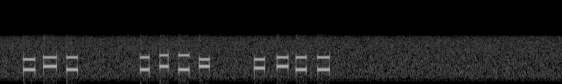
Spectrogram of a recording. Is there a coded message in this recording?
Yes: DTMF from 0.2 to 3.3 s, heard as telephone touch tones, dialled by hand, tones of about 110 ms. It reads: 182 2937 4822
